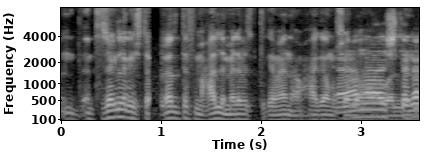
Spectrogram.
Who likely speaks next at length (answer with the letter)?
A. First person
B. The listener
B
